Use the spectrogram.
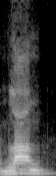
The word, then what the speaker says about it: ম্লান: লফলা দিয়া দেখেন কি দেওয়া যায়? ম্লান, ম্লান মানে মলিন, ঠিক আছে উচ্চারণ হয়েছে। নফলা দিয়া স্নান, দেখেন উচ্চারণ হয়েছে, দেখছেন?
